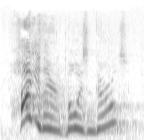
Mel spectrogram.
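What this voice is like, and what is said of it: Mickey Mouse cartoon voice. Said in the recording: “my Mickey Mouse impersonation.”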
